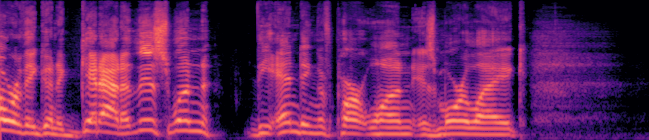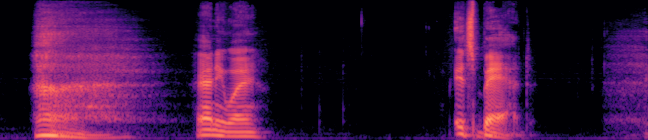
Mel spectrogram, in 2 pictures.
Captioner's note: sigh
